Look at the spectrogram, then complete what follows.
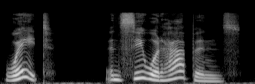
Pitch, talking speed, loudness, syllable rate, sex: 220 Hz, 115 wpm, -18 LUFS, 3.2 syllables/s, female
